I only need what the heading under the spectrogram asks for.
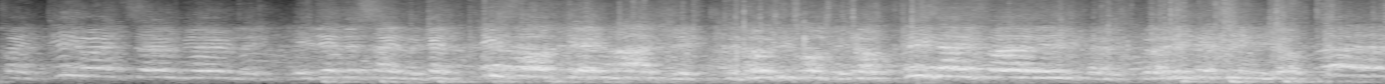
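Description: A large crowd of Aston Villa fans sings a club chant for Felipe Coutinho in unison, the massed voices rising and falling in a steady melodic rhythm, loud and continuous throughout.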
